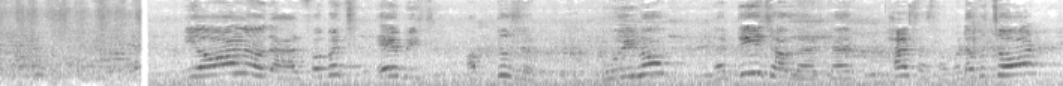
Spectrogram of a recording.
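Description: A group of young children sings together.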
